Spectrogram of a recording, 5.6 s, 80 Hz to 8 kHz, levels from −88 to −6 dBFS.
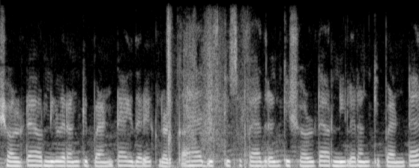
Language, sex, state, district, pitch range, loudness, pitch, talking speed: Hindi, female, Delhi, New Delhi, 195-210 Hz, -17 LUFS, 200 Hz, 255 wpm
